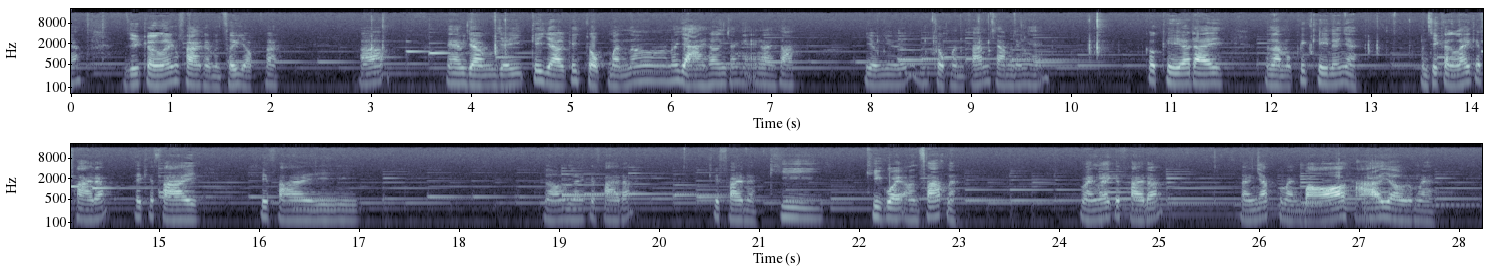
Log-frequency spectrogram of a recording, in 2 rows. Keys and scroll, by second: 1.1 8, 2.2 Escape, 2.2 8, 4.3 Escape, 5.0 Escape.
